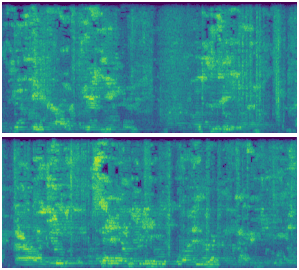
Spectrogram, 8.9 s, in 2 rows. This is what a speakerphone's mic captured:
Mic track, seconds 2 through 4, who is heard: echo only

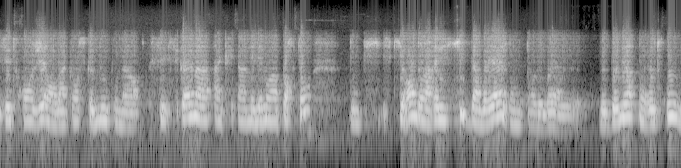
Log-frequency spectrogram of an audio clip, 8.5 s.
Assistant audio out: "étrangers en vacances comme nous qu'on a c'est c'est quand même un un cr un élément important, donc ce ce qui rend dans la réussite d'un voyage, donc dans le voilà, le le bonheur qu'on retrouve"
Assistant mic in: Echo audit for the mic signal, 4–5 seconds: echo only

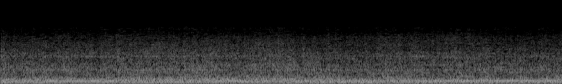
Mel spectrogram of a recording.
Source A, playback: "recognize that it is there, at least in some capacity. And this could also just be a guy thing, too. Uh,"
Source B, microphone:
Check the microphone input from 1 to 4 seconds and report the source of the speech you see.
neither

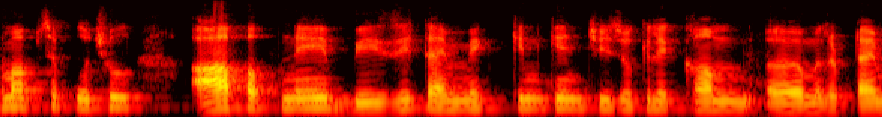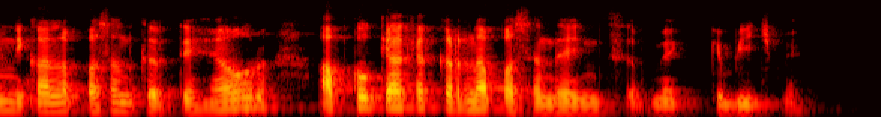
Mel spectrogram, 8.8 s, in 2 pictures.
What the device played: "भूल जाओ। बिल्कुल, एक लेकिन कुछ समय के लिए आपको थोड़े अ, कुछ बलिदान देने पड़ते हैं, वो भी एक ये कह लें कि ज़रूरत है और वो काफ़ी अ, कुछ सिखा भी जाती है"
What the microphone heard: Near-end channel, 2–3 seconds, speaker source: user only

